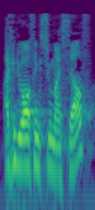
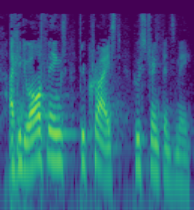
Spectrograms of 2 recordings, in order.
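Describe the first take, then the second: First: "all things through myself" with a doubtful rising tune; wrong version. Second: "through Christ" stated firmly, falling tune; correct version. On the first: Preacher misquotes the verse to the congregation, questioning. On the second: Preacher corrects the misquote for the congregation, firm. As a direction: declare "through Christ who strengthens me" with conviction. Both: Shown as a demonstration.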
